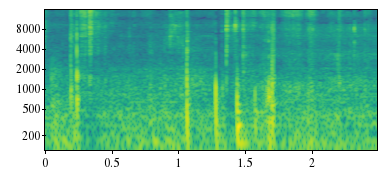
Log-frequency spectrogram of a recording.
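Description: A handful of light clicks and clinks of small hard objects being handled on a tabletop: one near the start, then several in quick succession in the second half.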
